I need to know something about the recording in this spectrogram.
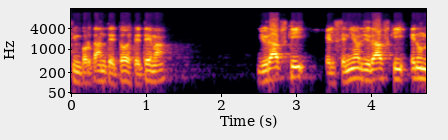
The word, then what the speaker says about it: Jouravski: tenemos un ruso con un apellido en ruso que se pronuncia jurowski y pueden escribir más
